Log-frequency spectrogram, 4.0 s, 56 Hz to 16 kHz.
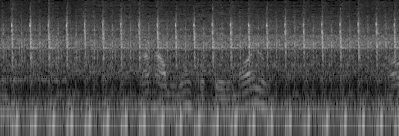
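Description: Loud, even knocking from a nearby Yanmar SS60 diesel engine at a steady idle, with a voice briefly speaking over the running engine partway through.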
